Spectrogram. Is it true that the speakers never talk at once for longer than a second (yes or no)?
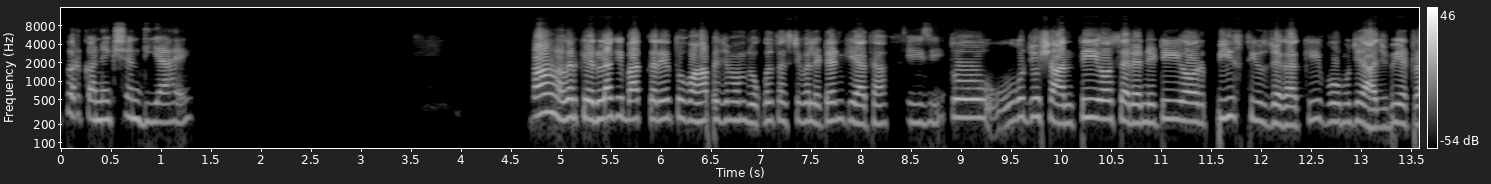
yes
